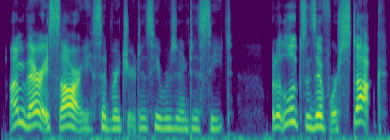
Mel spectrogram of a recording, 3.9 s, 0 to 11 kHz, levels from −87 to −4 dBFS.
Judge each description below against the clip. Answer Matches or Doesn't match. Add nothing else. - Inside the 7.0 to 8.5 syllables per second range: Matches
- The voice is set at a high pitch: Matches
